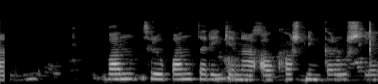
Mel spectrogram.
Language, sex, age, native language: Icelandic, female, 18-19, Icelandic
